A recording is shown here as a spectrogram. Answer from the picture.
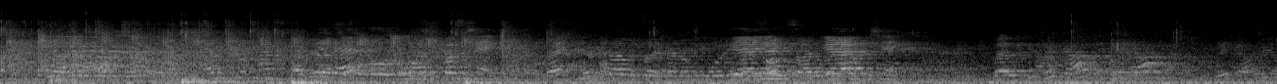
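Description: Indistinct voices of people talking, echoing in a large indoor hall, with a few dull thumps of volleyballs being hit or landing in the first few seconds.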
